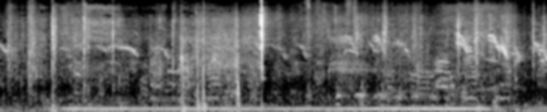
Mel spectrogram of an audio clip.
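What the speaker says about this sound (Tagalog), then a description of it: "Ayan na yung mga manok ko" Rhode Island Red chickens cluck and chatter in a coop, with scattered close calls over a steady low hum throughout.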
